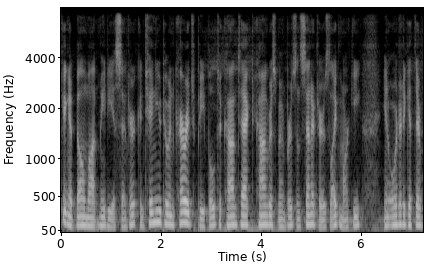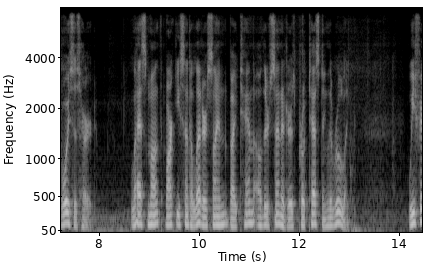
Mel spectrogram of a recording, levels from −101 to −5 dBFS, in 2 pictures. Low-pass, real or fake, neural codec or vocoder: 7.2 kHz; fake; autoencoder, 48 kHz, 128 numbers a frame, DAC-VAE, trained on Japanese speech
